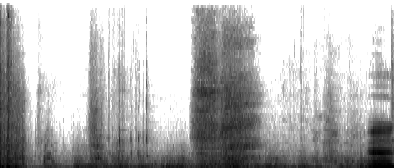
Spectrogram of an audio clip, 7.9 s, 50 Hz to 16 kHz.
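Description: Gunfire aimed at plague hearts in State of Decay 2, repeated sharp shots and mechanical clatter over a dense, noisy background, ending in a loud burst.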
